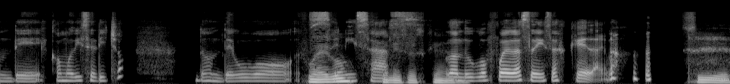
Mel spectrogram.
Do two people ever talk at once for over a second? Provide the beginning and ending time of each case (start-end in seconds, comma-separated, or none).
2.9-4.7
